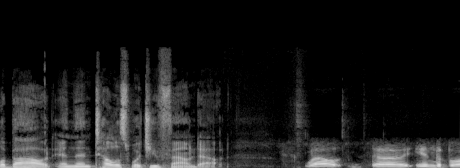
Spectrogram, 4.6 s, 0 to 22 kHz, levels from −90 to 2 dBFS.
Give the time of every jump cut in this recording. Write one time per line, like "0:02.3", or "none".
none

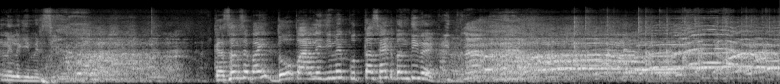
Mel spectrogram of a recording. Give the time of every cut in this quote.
none

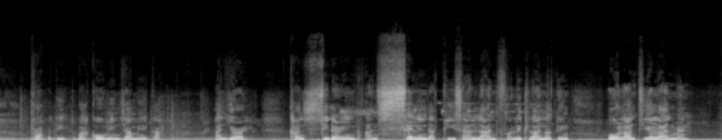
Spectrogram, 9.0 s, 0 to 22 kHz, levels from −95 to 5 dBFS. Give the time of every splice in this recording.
0:03.2

